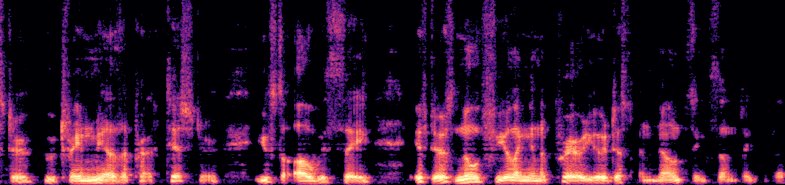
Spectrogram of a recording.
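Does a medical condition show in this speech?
Yes: cerebral palsy; cerebral palsy since birth.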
